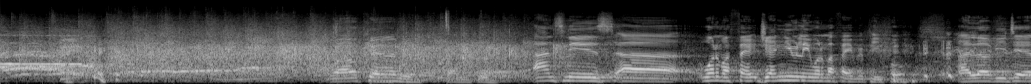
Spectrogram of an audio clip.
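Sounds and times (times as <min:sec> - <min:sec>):
church congregation applauding to welcome a speaker to the stage: 0:00.0 - 0:06.2
laughter: 0:00.6 - 0:01.8, 0:08.7 - 0:10.3
speech: 0:01.0 - 0:01.4, 0:03.3 - 0:10.3.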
